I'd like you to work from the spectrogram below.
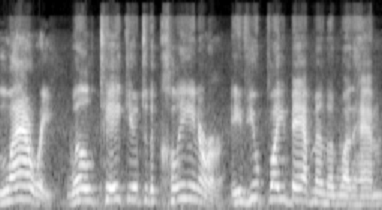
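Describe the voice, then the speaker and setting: The voice moves at a very slow pace with lively intonation and hardly any pauses. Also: man, high pitch for a man. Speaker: spoken English trainer. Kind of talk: live online English lesson. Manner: repetitive.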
